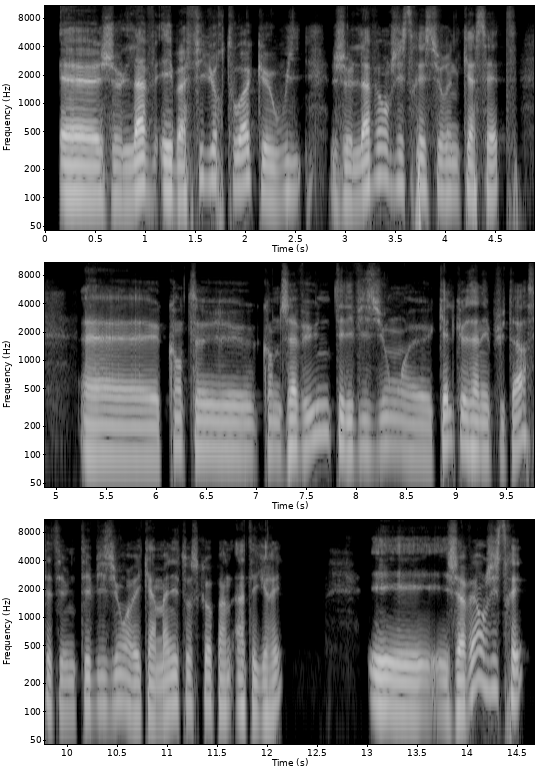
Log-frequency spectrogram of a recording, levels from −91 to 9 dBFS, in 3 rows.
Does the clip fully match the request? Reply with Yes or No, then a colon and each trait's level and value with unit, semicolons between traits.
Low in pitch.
Yes: low, 115 Hz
